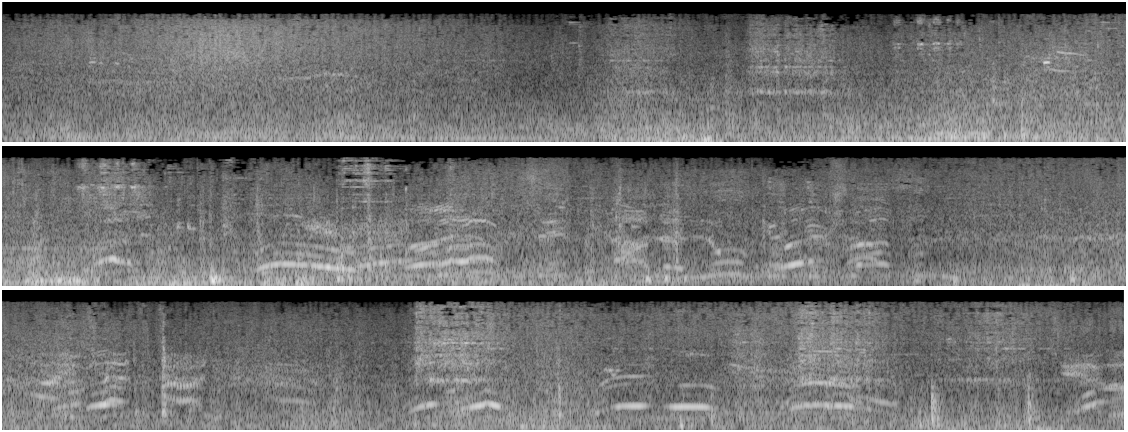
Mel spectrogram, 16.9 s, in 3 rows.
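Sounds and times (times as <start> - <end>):
churning water at sea: 0.0 - 16.8
rain at sea: 0.0 - 16.8
wind at sea: 0.0 - 16.8
indistinct voices calling: 4.5 - 16.8.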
